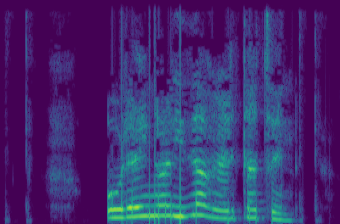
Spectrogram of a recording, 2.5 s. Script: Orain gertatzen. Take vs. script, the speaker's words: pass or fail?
fail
